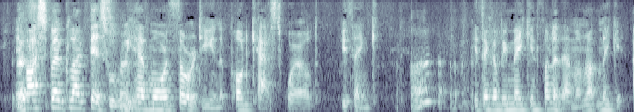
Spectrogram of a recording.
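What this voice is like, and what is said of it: Put-on British accent. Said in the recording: “you have to say that in a British accent ... Middle Earth people clearly have accents like this ... I think my accent is rather good”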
